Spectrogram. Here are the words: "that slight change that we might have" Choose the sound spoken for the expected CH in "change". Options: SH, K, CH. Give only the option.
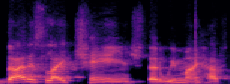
CH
